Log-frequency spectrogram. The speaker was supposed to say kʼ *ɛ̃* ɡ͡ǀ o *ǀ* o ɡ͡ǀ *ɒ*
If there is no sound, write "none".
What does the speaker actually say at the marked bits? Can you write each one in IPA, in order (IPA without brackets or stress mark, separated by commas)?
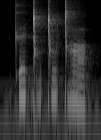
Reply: ɛ, ǀ, ɑ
